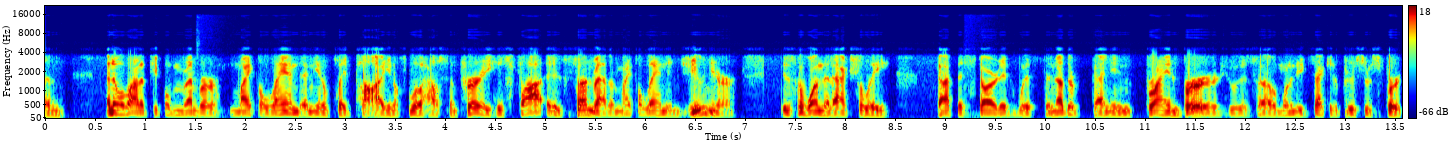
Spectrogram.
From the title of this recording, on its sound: Today's Phone Guest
